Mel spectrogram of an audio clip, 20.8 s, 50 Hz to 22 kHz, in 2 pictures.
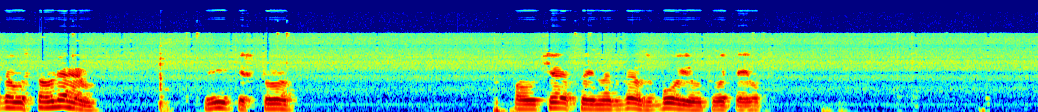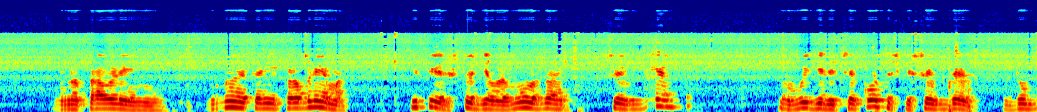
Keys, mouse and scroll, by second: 1.9 click, 2.7 click, 5.0 g, 5.6 click, 8.1 g, 8.9 click, 9.9-13.4 middle drag, 14.1 click, 15.2 shift+click, 16.6 middle click, 17.7 middle click, 19.9 shift+d, 20.6 click.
